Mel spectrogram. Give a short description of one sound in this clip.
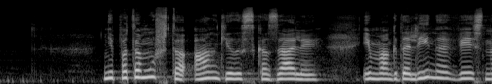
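A young woman sings into a microphone through loudspeakers in an echoing hall.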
